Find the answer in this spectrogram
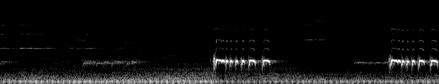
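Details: Zebra dove of a local strain, its call used to entice other doves to call; two loud bursts of quick, rolling, pulsed coos about three seconds apart, with faint drawn-out coos and a steady low hum between them.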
